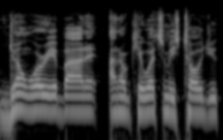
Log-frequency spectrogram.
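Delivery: normal talking voice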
